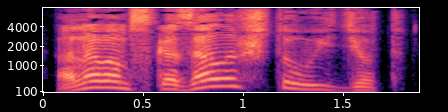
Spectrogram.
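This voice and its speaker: A man voicing a fussy, indignant mother in a storybook reading, in a high, shrill falsetto. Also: sing-song, normal speed, husky, no room sound, clean studio sound. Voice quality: high falsetto, pitch far above his own. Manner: exclaiming, offended, scolding.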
